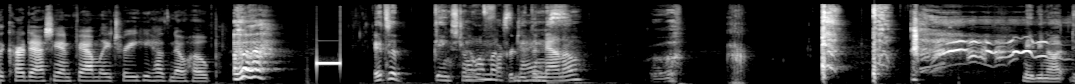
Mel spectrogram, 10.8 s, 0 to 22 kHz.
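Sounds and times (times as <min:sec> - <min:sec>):
speech: 0:00.0 - 0:02.8, 0:03.7 - 0:05.9, 0:06.5 - 0:07.5, 0:10.2 - 0:10.7
soft breathy sound: 0:06.0 - 0:07.6
harsh coughs after choking while snorting: 0:08.2 - 0:09.4
laughter: 0:09.1 - 0:10.7.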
